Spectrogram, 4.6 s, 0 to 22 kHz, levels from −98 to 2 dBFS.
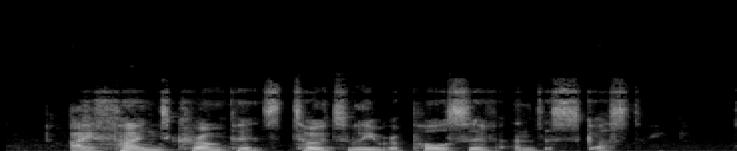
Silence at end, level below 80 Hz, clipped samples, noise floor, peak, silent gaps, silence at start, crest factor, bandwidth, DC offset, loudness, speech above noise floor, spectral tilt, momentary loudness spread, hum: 0.7 s; -64 dBFS; under 0.1%; -81 dBFS; -14 dBFS; none; 0.45 s; 24 dB; 10.5 kHz; under 0.1%; -37 LUFS; 43 dB; -3.5 dB/octave; 9 LU; none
